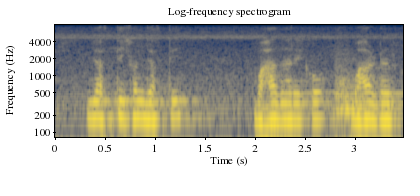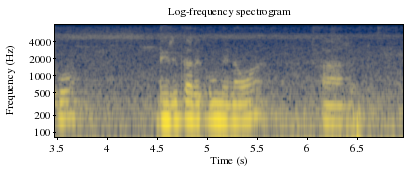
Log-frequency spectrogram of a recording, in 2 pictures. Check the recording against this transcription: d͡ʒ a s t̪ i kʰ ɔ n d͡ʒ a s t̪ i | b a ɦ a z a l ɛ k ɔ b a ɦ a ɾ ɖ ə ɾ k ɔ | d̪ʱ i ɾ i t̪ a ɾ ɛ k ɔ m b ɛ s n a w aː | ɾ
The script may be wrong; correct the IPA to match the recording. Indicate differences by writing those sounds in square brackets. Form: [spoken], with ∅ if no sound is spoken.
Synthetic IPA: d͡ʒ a s t̪ i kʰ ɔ n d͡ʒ a s t̪ i | b a ɦ a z a [ɾ] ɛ k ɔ b a ɦ a ɾ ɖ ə ɾ k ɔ | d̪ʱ i ɾ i t̪ a ɾ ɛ k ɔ m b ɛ [∅] n a w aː | ɾ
